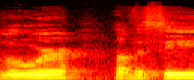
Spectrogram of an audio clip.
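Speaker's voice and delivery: lure stressed. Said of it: "that's supposed to be a pun".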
